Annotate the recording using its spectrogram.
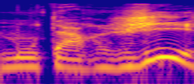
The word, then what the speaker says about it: Montargis: Patricia Petitbon, je le disais, née à Montargis, j'ai prononcé fautivement le S final,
